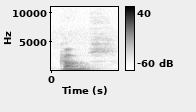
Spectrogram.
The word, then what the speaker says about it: Camus: Se escribe Albert Camus.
